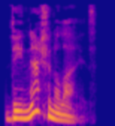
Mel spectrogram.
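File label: "denationalise", British English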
